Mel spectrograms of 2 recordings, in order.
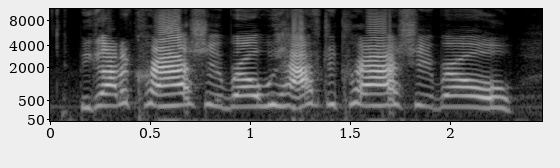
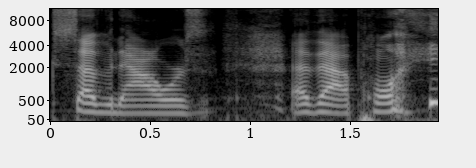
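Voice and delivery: ordinary delivery

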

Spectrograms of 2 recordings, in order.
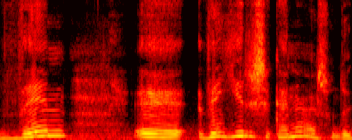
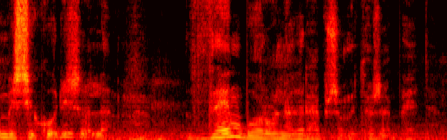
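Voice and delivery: imitated indignant refusal, soft and low; hushed refusal; 4 semitones lower, 6 dB quieter than usual. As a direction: turn it down in a lowered, half-whispered voice. Retold indignant refusal to write.

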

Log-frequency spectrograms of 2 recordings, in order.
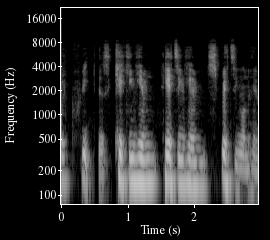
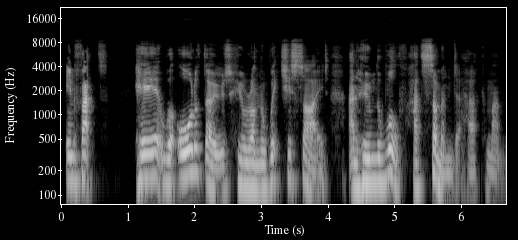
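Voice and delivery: ordinary delivery

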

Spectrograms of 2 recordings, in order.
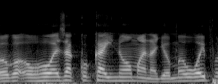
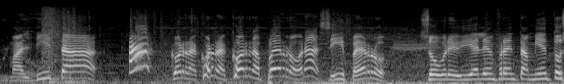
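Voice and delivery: panicked yelling; 7 semitones higher than usual. Real, not acted. Gamer fleeing a monster, screaming in panic. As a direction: yell like you're running for your life.

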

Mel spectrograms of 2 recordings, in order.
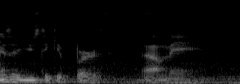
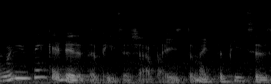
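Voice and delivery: pitched way up, sarcastic and fed up; exasperated retort; 9 semitones higher than usual. Retold or imitated. To a girl asking about his pizza job, exasperated high retort. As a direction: act like the question is absurd. Annoyed retort to girl's question.

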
